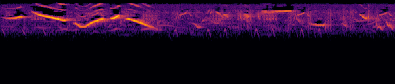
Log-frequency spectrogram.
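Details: A red-headed songbird in the wild gives an unusual song: loud, clear whistled notes sweeping down and up in the first second, then softer, busy twittering continues.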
